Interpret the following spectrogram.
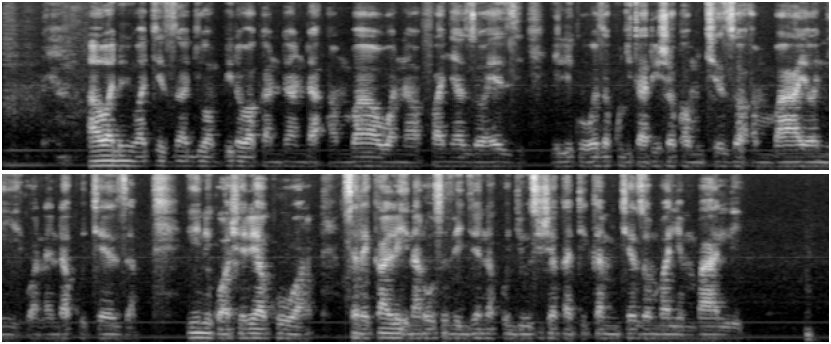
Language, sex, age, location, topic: Swahili, female, 25-35, Kisumu, government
